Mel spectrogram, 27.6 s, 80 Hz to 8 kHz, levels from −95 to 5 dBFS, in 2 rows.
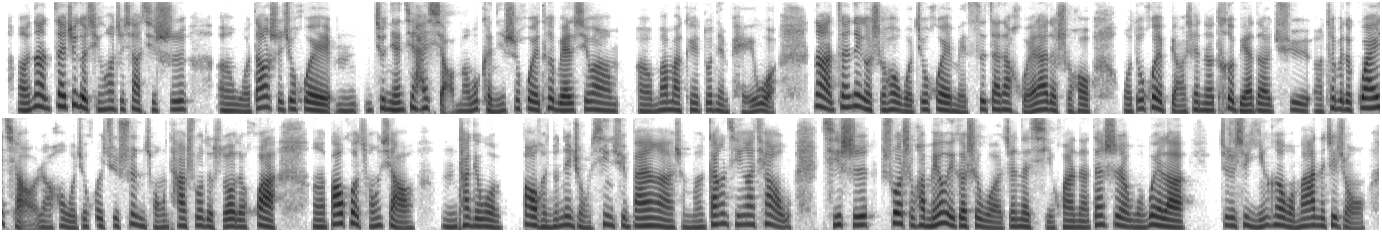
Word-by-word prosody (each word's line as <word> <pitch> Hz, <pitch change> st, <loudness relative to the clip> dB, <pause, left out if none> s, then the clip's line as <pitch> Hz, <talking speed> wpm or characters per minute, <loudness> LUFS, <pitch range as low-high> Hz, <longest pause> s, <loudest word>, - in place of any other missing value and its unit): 嗯， 190 Hz, 0 st, +1 dB
那 290 Hz, -3 st, +4 dB
在 285 Hz, +5 st, +4 dB
这 335 Hz, -, +1 dB
个 260 Hz, -, +9 dB
情 205 Hz, +2 st, -4 dB
况 225 Hz, -, -2 dB
之 220 Hz, -, -6 dB
下， 215 Hz, +1 st, -1 dB
其 200 Hz, -, -7 dB
实， 210 Hz, +3 st, -2 dB, 0.3 s
嗯， 175 Hz, -2 st, -3 dB
我 155 Hz, -, -4 dB
当 260 Hz, +9 st, +2 dB
时 215 Hz, -4 st, -4 dB
就 220 Hz, +2 st, 0 dB
会 190 Hz, -7 st, +4 dB
嗯， 170 Hz, 0 st, -6 dB, 0.2 s
就 240 Hz, -, 0 dB
年 195 Hz, -3 st, +2 dB
纪 205 Hz, -, -2 dB
还 240 Hz, 0 st, 0 dB
小 235 Hz, -, -2 dB
嘛， 165 Hz, +1 st, -6 dB
我 210 Hz, -, -1 dB
肯 180 Hz, -6 st, -2 dB
定 170 Hz, -, -5 dB
是 225 Hz, +5 st, -3 dB
会 220 Hz, -4 st, +2 dB
特 245 Hz, +3 st, 0 dB
别 185 Hz, -1 st, +5 dB
希 215 Hz, +4 st, -4 dB
望， 185 Hz, -4 st, 0 dB, 0.2 s
嗯， 165 Hz, -2 st, -4 dB
妈 195 Hz, +3 st, 0 dB
妈 195 Hz, -2 st, 0 dB
可 180 Hz, +3 st, -8 dB
以 -, -, -1 dB
多 195 Hz, +2 st, -4 dB
点 175 Hz, -5 st, -4 dB
陪 145 Hz, 0 st, -7 dB
我。 175 Hz, -1 st, -1 dB, 0.3 s
那 270 Hz, -8 st, +5 dB
在 270 Hz, +8 st, +1 dB
那 295 Hz, 0 st, +3 dB
个 220 Hz, -, +3 dB
时 195 Hz, -, -4 dB
候 205 Hz, 0 st, +2 dB
我 165 Hz, -4 st, -2 dB
就 205 Hz, +8 st, -2 dB
会 200 Hz, -1 st, +3 dB
每 150 Hz, -4 st, -4 dB
次 215 Hz, +10 st, -3 dB
在 210 Hz, -1 st, +1 dB
她 200 Hz, -1 st, +1 dB
回 160 Hz, -3 st, -2 dB
来 205 Hz, +3 st, +4 dB
的 190 Hz, -, 0 dB
时 170 Hz, -, -8 dB
候， 160 Hz, -1 st, -2 dB, 0.3 s
我 165 Hz, -1 st, -5 dB
都 225 Hz, +5 st, -1 dB
会 255 Hz, -3 st, +4 dB
表 155 Hz, -4 st, -5 dB
现 200 Hz, +3 st, -2 dB
得 185 Hz, -, +1 dB
特 240 Hz, +7 st, +1 dB
别 170 Hz, -3 st, +2 dB
地 175 Hz, -3 st, +1 dB
去 180 Hz, +1 st, -5 dB
呃， 165 Hz, -1 st, -6 dB
特 250 Hz, -, 0 dB
别 220 Hz, -, +1 dB
地 205 Hz, -, +1 dB
乖 255 Hz, 0 st, +6 dB
巧， -, -, -3 dB
然 160 Hz, -1 st, -7 dB
后 195 Hz, -, -6 dB
我 155 Hz, -2 st, -3 dB
就 185 Hz, +5 st, -6 dB
会 195 Hz, +1 st, -4 dB
去 195 Hz, -, -6 dB
顺 225 Hz, 0 st, -3 dB
从 165 Hz, -1 st, -6 dB
她 200 Hz, +4 st, 0 dB
说 205 Hz, +1 st, -3 dB
的 180 Hz, -, -1 dB
所 180 Hz, +2 st, -1 dB
有 190 Hz, -, +4 dB
的 175 Hz, -, -1 dB
话。 180 Hz, -1 st, +5 dB, 0.3 s
嗯， 175 Hz, -1 st, -2 dB
包 250 Hz, +7 st, +7 dB
括 270 Hz, -3 st, +2 dB
从 190 Hz, +1 st, -4 dB
小， 150 Hz, -6 st, 0 dB, 0.2 s
嗯， 175 Hz, -2 st, -5 dB
她 220 Hz, +4 st, 0 dB
给 195 Hz, -, +1 dB
我 175 Hz, -4 st, 0 dB, 0.2 s
报 225 Hz, -3 st, +6 dB
很 175 Hz, -2 st, -2 dB
多 185 Hz, -, -3 dB
那 220 Hz, +1 st, 0 dB
种 175 Hz, -6 st, -4 dB
兴 230 Hz, -, -5 dB
趣 210 Hz, +1 st, -4 dB
班 200 Hz, +2 st, +3 dB
啊， 175 Hz, -3 st, +1 dB
什 165 Hz, -, -9 dB
么 160 Hz, +1 st, -5 dB
钢 235 Hz, +7 st, +1 dB
琴 235 Hz, 0 st, -5 dB
啊、 240 Hz, -, 0 dB
跳 240 Hz, -4 st, 0 dB
舞。 160 Hz, -1 st, -8 dB, 0.3 s
其 225 Hz, -, -2 dB
实 220 Hz, 0 st, +2 dB
说 270 Hz, -1 st, +4 dB
实 215 Hz, -, -4 dB
话 210 Hz, +1 st, +1 dB
没 195 Hz, -, +2 dB
有 260 Hz, +1 st, +4 dB
一 -, -, +4 dB
个 200 Hz, 0 st, +4 dB
是 205 Hz, -, -3 dB
我 155 Hz, -6 st, -2 dB
真 185 Hz, +6 st, -3 dB
的 180 Hz, -, +1 dB
喜 150 Hz, -1 st, -6 dB
欢 165 Hz, +2 st, -1 dB
的， 160 Hz, -1 st, -3 dB
但 230 Hz, +8 st, 0 dB
是 215 Hz, -3 st, +1 dB
我 165 Hz, -2 st, -4 dB
为 220 Hz, +4 st, +4 dB
了 170 Hz, -5 st, +6 dB, 0.3 s
就 220 Hz, -, -7 dB
是 205 Hz, -, -1 dB
去 215 Hz, +3 st, -2 dB
迎 185 Hz, +4 st, -4 dB
合 220 Hz, -1 st, +2 dB
我 170 Hz, -, 0 dB
妈 195 Hz, +5 st, +3 dB
的 205 Hz, -, -2 dB
这 215 Hz, +3 st, 0 dB
种， 145 Hz, -7 st, -6 dB
195 Hz, 320 characters per minute, -20 LUFS, 170-220 Hz, 0.3 s, 个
